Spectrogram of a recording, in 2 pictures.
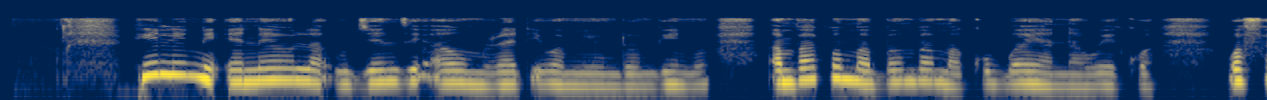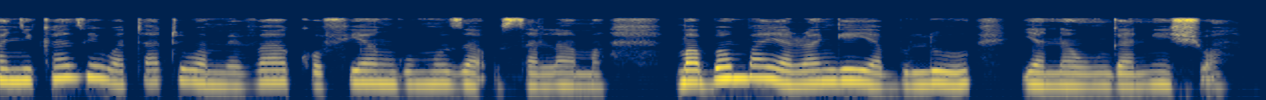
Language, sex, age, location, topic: Swahili, female, 25-35, Nairobi, government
